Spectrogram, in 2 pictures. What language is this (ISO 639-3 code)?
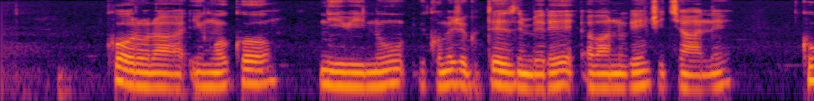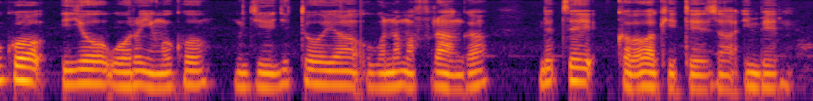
kin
